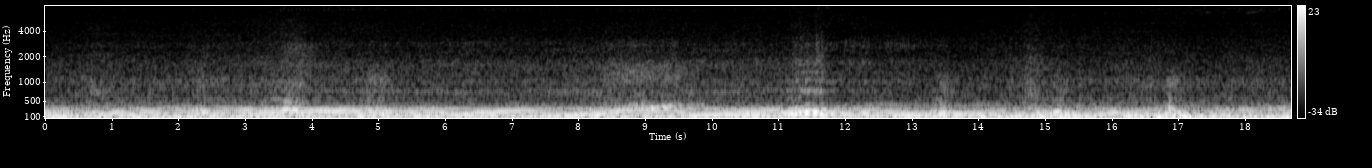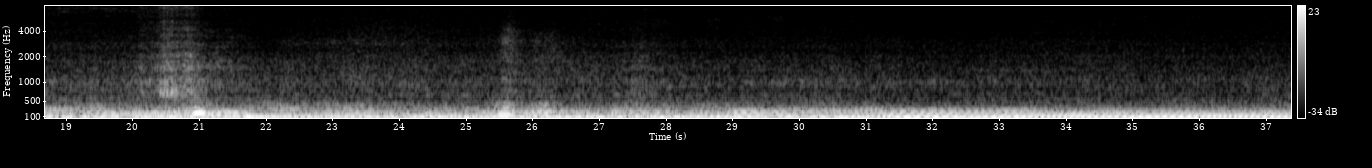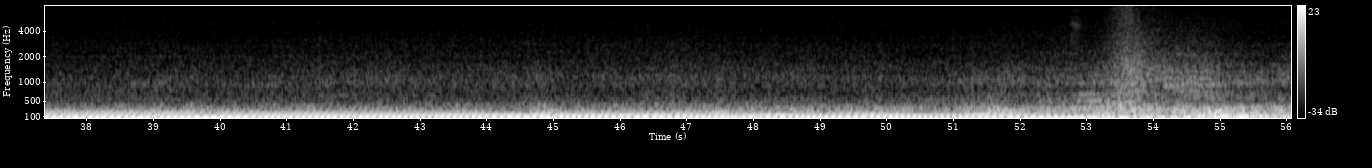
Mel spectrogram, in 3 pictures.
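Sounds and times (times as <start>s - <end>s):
sports car engines burbling: 0.0s - 56.0s
engine revs blipping: 49.2s - 56.0s.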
